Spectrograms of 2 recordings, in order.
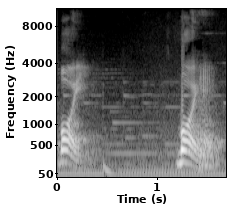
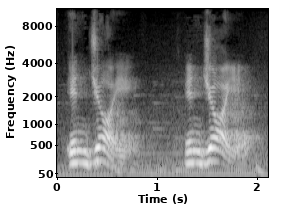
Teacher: এটা হলো ও ই, তো দুটো মিলে কি হচ্ছে? ওই। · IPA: /ɔɪ/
